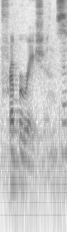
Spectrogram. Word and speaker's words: preparations: So that word is prep, or, and then how do you pronounce the T-I-O-N-S at the end of a sentence? Do you know how that sounds? Shuns, so preparations.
